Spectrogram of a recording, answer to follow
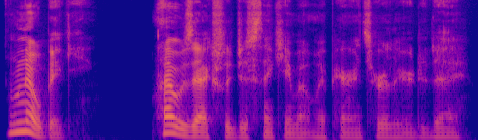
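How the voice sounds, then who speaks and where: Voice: low-pitched, big pitch swings, quick pace, darkish tone, no room sound. A performer playing a cynical, jaded computer hacker who lives off-grid, talking in a dry, blunt, casual way in an audio drama. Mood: relaxed. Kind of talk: naturalistic audio drama dialogue.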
